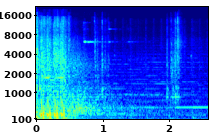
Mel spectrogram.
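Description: Spitfire light machine gun firing in the shooter game Apex Legends: a short rapid burst of shots at the start, then a fading tail with a couple of faint pops, no talk.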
